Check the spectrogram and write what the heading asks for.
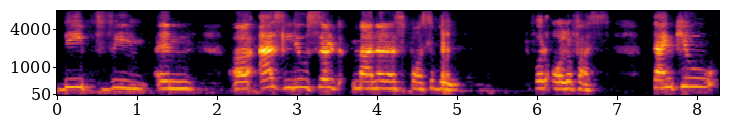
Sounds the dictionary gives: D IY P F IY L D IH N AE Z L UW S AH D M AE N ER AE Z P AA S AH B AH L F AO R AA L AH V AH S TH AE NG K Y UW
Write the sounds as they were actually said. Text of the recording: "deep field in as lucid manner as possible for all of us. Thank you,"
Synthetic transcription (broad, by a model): D IY P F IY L IH N AE Z L UW S AH D M AE N ER AE Z P AA S AH B AH L F AO R AA L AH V AH S T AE NG K Y UW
